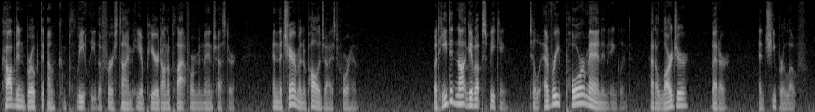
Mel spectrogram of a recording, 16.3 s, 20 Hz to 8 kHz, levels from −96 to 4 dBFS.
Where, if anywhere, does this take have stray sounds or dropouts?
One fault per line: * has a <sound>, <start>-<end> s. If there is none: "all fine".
* has a dropout, 0.9-0.9 s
